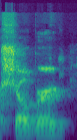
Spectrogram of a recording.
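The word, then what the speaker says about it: Sjoberg: saying so underscore shoburg shoburg is spelled sjo b-e-r-g no one can say my last name right let's be honest and first time around so shoberg kieran how about you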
